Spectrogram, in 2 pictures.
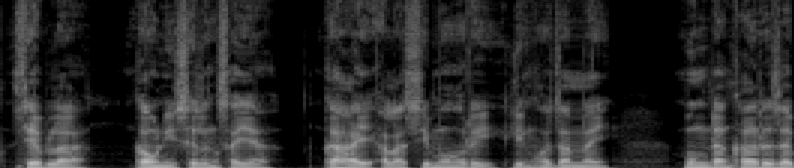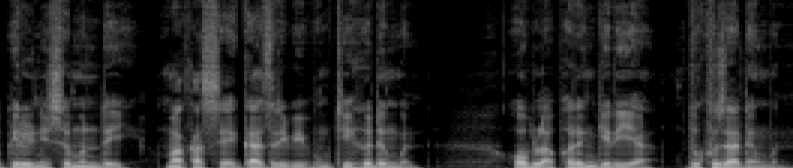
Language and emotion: Bodo, sad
